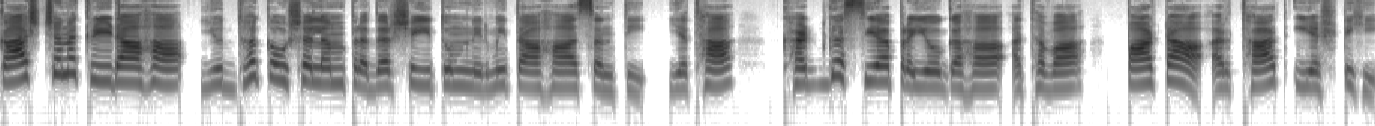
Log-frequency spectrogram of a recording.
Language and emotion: Sanskrit, neutral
